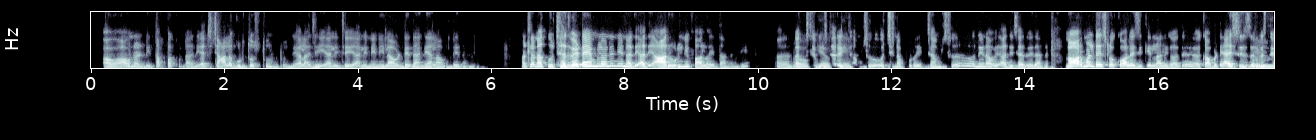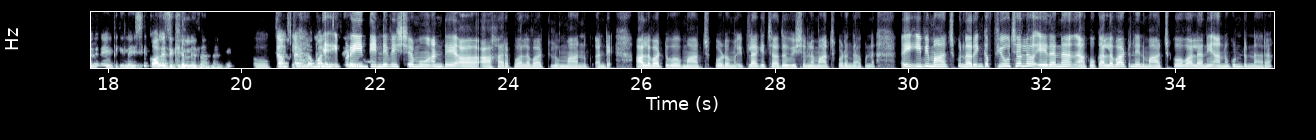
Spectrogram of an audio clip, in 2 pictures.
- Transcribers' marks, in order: in English: "రూల్‌ని ఫాలో"; in English: "సెమిస్టర్"; in English: "నార్మల్ డేస్‌లో"; in English: "యాస్ యూజువల్‌గా సెవెన్ ఎయిట్‌కి"; chuckle; in English: "ఎగ్జామ్స్ టైమ్‌లో"; in English: "ఫ్యూచర్‌లో"
- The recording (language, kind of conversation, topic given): Telugu, podcast, ఒక అలవాటును మార్చుకోవడానికి మొదటి మూడు అడుగులు ఏమిటి?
